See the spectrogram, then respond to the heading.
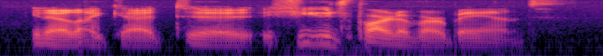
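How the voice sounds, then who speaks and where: A man's voice with noticeable background noise. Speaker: music podcast co-host and radio DJ. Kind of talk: casual chat.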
